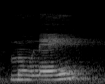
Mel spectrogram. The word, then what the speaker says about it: Monet: My Instagram username is by my first name Monet It's spelled M-O-N-E-T, so by Monet.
